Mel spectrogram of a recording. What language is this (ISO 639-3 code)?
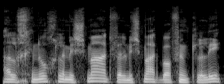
heb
